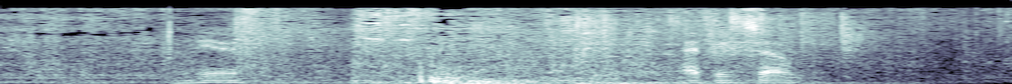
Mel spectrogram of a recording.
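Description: A tank gun fires with a loud boom.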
